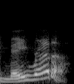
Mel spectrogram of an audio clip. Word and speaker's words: Marietta: I think the pronunciation is Marietta, but people here say Mayretta.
